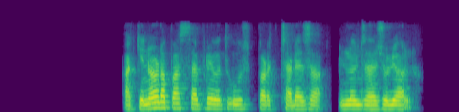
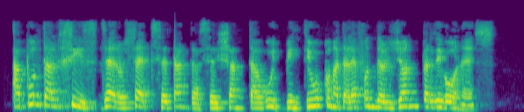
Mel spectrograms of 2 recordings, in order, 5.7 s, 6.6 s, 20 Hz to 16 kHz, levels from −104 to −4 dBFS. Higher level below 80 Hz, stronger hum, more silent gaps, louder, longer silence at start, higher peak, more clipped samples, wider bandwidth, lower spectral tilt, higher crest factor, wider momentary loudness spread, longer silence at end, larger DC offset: second, -64 dBFS vs -56 dBFS; neither; first, 4.14-4.22 s vs none; second, -18 LUFS vs -15 LUFS; first, 1.55 s vs 0.15 s; about the same, -2 dBFS vs 0 dBFS; neither; about the same, 7.4 kHz vs 7.8 kHz; about the same, -7.5 dB/octave vs -6.5 dB/octave; about the same, 16 dB vs 14 dB; first, 10 LU vs 5 LU; first, 0.6 s vs 0.45 s; neither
